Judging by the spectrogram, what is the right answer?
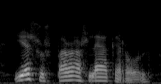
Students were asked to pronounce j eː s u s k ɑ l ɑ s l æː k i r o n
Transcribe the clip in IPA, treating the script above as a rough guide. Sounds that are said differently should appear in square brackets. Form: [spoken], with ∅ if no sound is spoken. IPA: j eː [sː] u s [p] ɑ [r] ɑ s l æː k [æ] r o n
